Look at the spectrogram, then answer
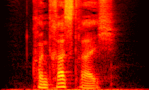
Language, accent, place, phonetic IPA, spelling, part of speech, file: German, Germany, Berlin, [kɔnˈtʁastˌʁaɪ̯ç], kontrastreich, adjective, De-kontrastreich.ogg
- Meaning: high-contrast, contrasty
